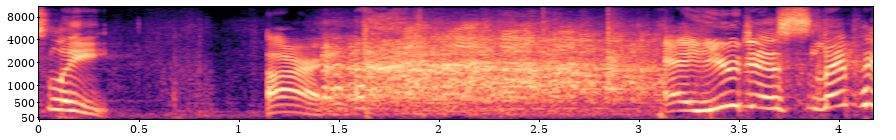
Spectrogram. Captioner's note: audience laugh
